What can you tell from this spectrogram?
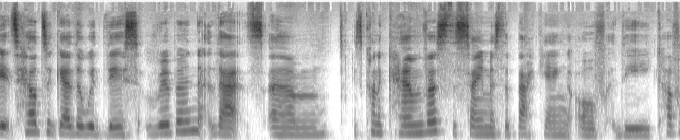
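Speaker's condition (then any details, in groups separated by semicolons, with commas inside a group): No condition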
